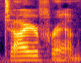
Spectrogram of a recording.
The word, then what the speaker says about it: diaphragm: right here is the diaphragm do you remember how to spell diaphragm that's right d-i-a-p-h-r-a-g-m and with the g being the sneaky silent letter on this muscle uh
